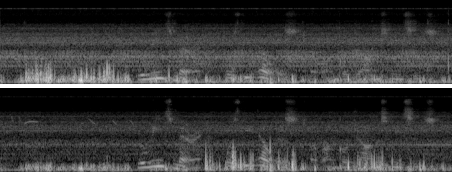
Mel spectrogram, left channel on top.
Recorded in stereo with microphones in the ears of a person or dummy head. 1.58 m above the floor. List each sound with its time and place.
1.4 s a man speaking: 20° right (ahead or behind), 1.0 m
